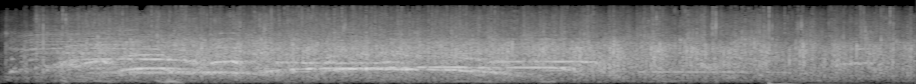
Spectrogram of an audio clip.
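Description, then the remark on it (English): A crowd claps loudly and steadily for several seconds as an audience votes by applause for a songwriting entry, a dense wash of applause with a few faint whoops or voices riding on top before it tapers slightly. “So I think what we'll do here is I will say the name of the person, and then the audience will applaud loudly if you like it, not at all if you don't like it.”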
